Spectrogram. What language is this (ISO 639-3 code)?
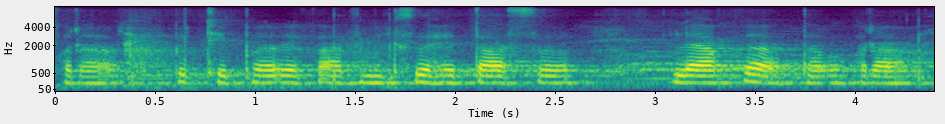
mai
